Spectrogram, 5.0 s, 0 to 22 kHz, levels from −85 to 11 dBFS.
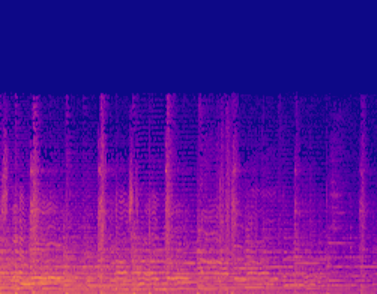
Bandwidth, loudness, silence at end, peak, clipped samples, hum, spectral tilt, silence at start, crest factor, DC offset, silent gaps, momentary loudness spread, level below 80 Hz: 15.5 kHz; -22 LUFS; 0 s; -6 dBFS; under 0.1%; none; -3 dB/octave; 0 s; 16 dB; under 0.1%; none; 13 LU; -38 dBFS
